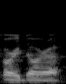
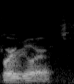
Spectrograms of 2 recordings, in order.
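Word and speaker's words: Corydoras: to see hold on dr anthony said it right he said corey dora i said corridor i'm sorry it's my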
